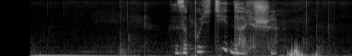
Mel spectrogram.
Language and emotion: Russian, neutral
